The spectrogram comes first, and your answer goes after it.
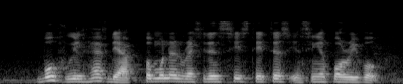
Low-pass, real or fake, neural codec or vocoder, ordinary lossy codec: none; real; none; none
